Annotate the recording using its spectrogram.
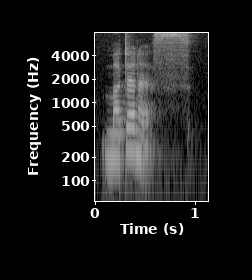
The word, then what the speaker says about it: Modernus: Veronica is the CEO of Modernus.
